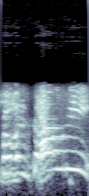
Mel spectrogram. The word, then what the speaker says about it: Provenzale: Provenzale, you say the E. – Provenzale.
